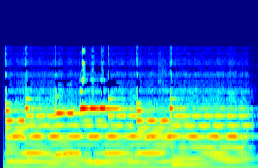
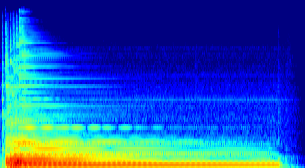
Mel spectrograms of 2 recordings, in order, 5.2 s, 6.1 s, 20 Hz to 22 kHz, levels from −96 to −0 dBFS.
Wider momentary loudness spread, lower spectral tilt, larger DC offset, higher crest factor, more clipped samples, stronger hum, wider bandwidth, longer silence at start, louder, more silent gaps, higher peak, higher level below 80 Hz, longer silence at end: about the same, 16 LU vs 18 LU; second, -5 dB/octave vs -9.5 dB/octave; first, 0.2% vs under 0.1%; about the same, 16 dB vs 20 dB; neither; first, 50 Hz at -50 dBFS vs none; second, 7 kHz vs 11 kHz; about the same, 0.1 s vs 0.05 s; about the same, -19 LUFS vs -20 LUFS; neither; second, -4 dBFS vs 0 dBFS; about the same, -48 dBFS vs -44 dBFS; second, 0.1 s vs 0.5 s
